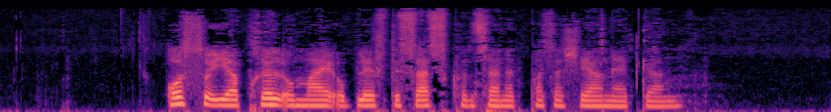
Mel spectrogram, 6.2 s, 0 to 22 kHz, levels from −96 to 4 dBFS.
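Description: From start to finish the speech carries generation loss. The top end stops sharply at 16.6 kHz, and the whole band has a swirling, hollow quality with smeared consonant attacks, more damage than a single pass at this bandwidth would leave. The likely cause is repeated lossy re-encoding, the character pointing to AAC-LC at around 64 kbit/s applied roughly seven times, each pass requantising on a shifted frame grid so noise and spectral gaps pile up.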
